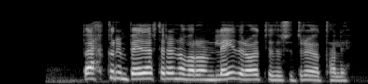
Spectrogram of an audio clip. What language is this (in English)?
Icelandic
